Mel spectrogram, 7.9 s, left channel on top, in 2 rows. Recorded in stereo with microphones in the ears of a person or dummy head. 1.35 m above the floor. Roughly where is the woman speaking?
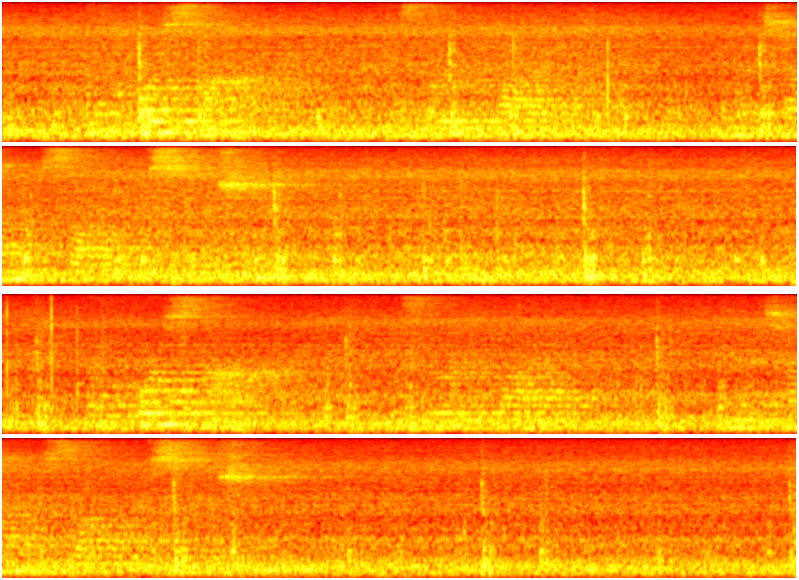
Left.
